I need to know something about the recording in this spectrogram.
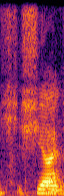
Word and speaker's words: Xiang: It should be Xiang. Look, okay, so I need to really brush up my pronunciation up on. So when it's not the IAN, it's N instead of An, which is a little bit of a different pronunciation.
